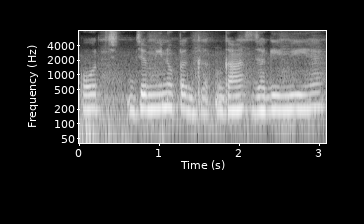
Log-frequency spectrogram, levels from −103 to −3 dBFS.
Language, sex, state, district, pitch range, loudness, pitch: Hindi, female, Haryana, Jhajjar, 185-200 Hz, -14 LUFS, 195 Hz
